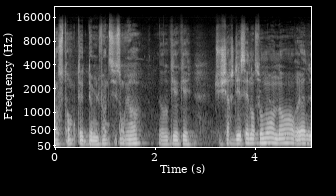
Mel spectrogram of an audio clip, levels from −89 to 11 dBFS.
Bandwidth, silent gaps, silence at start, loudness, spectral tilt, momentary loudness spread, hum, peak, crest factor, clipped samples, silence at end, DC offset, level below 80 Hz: 15.5 kHz; none; 0 s; -13 LUFS; -4.5 dB/octave; 10 LU; none; 0 dBFS; 12 dB; under 0.1%; 0 s; under 0.1%; -52 dBFS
